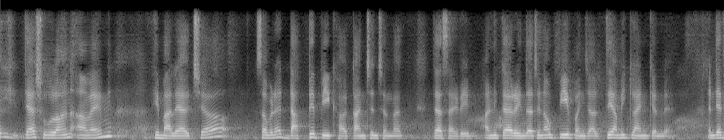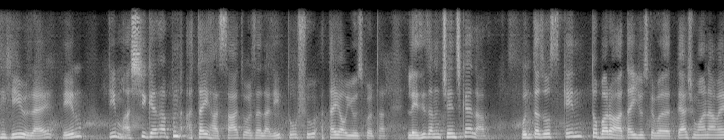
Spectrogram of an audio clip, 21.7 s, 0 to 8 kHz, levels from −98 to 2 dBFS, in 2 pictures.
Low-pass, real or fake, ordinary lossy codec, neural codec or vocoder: 7.2 kHz; fake; none; codec, 24 kHz, 0.9 kbps, WavTokenizer, large speech release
